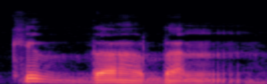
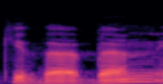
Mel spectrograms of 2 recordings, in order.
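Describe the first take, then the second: First: The middle consonant is doubled and lengthened. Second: The middle consonant is single and short. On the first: It means calling one another liars. "bisa dibaca dengan tasydid" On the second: It means a lie. "bacanya dengan takhfif"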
